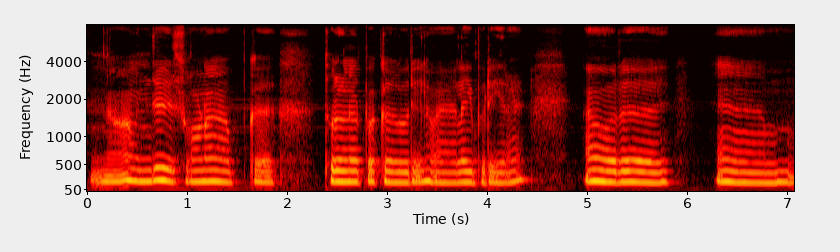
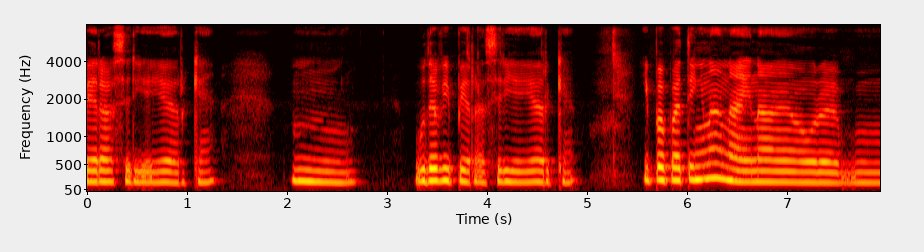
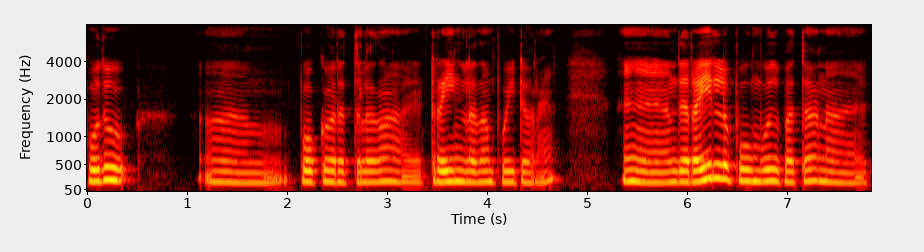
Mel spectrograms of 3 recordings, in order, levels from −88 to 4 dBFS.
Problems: background sounds at intervals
